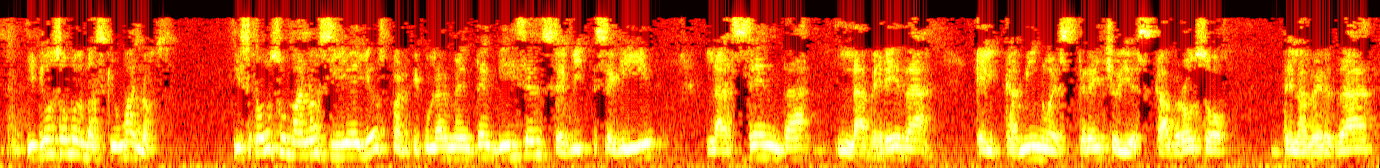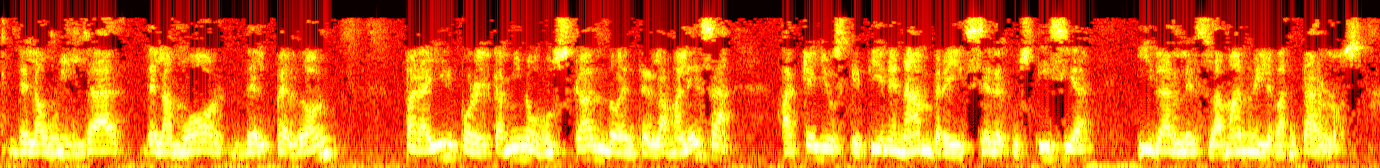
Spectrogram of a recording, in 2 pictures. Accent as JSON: {"language": "Spanish", "town": "Banderilla", "region": "Veracruz", "country": "Mexico", "said": "Yo me acuerdo cuando vino un conjunto aquí, a mi pueblo, Banderilla, que se llama"}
